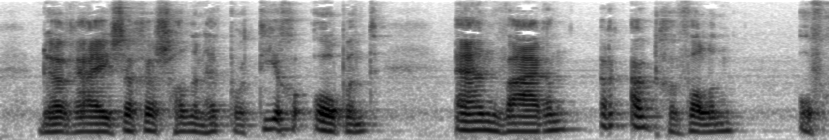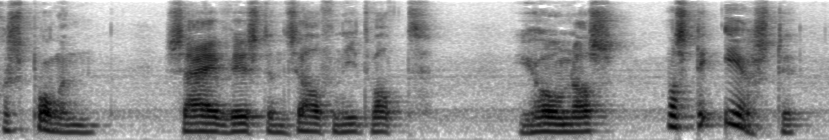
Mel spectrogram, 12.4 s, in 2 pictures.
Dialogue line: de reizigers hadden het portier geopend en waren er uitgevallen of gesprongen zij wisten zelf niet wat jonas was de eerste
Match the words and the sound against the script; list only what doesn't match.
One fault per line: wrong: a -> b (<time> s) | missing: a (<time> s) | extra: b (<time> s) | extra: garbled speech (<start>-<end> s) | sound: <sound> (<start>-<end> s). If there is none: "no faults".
no faults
